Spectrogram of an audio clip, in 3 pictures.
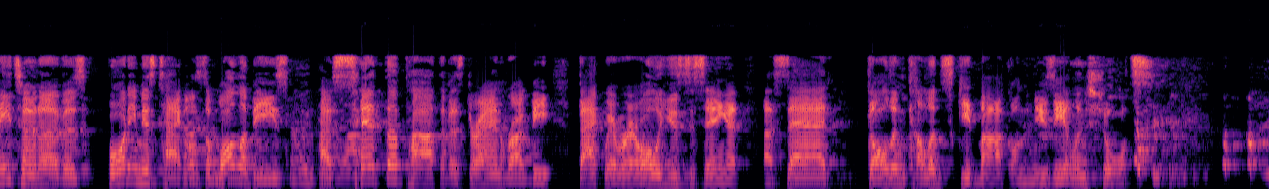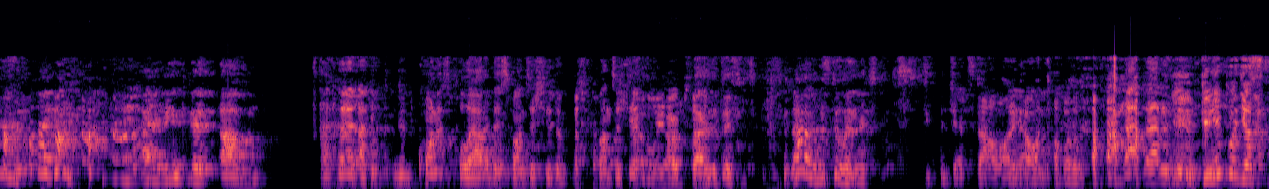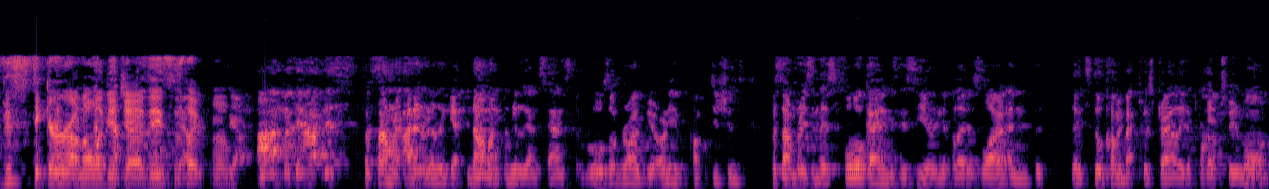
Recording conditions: poor sound quality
